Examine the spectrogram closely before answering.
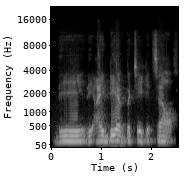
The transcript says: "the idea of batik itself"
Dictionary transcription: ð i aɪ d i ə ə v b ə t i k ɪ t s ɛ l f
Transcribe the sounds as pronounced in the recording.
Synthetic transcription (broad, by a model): ð i aɪ d i ə ə v b ə t i k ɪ t s ɛ l f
